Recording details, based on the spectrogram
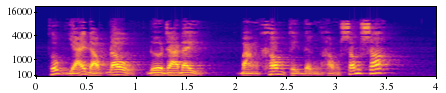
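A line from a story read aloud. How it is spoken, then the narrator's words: Fierce loud shout. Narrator (Vietnamese): chàng quát mắt thét to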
